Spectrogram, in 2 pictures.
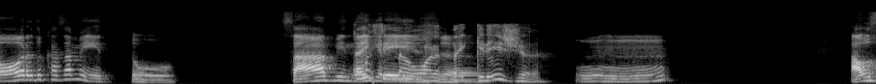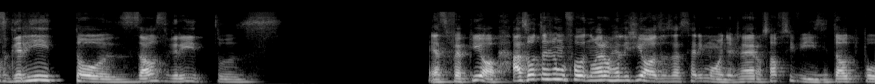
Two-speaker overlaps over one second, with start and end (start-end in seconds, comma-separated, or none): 3.5-4.9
